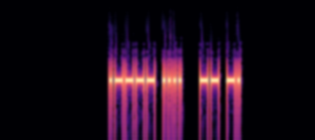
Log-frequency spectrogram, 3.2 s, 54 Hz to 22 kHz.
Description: Morse code, heard as a keyed tone, about 46 wpm, 700 Hz. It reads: 1H MN
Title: Winter Field Day Exchanges Encore 45wpm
